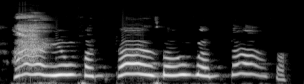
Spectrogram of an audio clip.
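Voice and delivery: high, loud, drawn-out mock scream; scream of fear. Preacher acting out the disciples on seeing a ghost, screaming in fear. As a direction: wail it out in hammed-up terror. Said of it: "se pusieron a gritar de miedo".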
